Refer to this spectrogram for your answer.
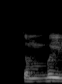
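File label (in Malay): "kembili", Malay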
